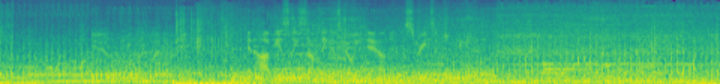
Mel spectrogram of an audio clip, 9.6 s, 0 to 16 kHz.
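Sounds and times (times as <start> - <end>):
helicopter rotor chopping overhead above a street in Japan: 0.0 - 9.5
speech: 3.6 - 6.0.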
